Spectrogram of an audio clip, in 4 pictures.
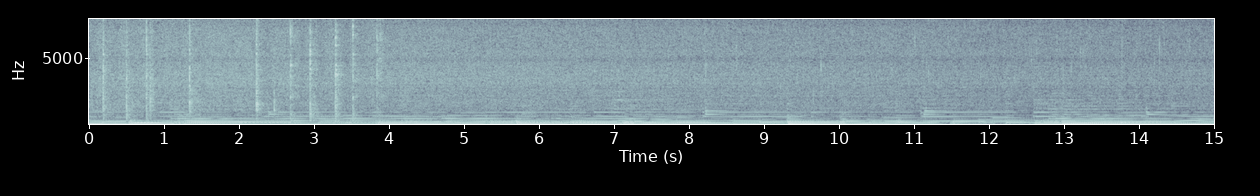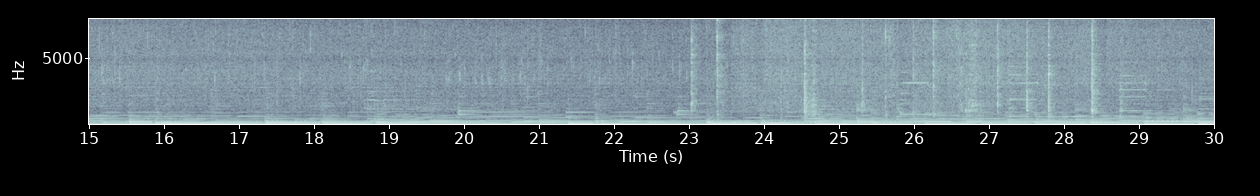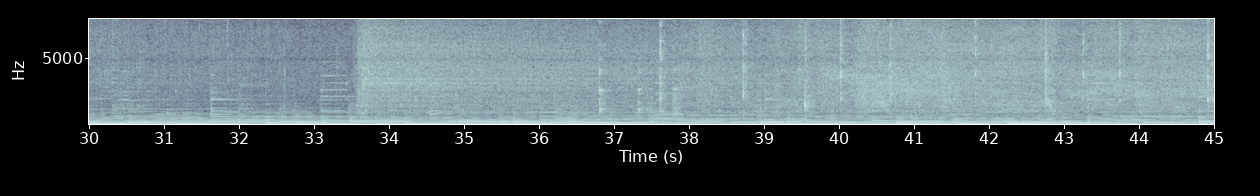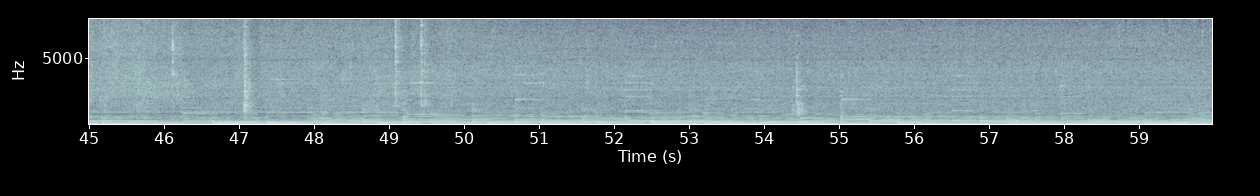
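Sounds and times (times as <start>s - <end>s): chicken hitting hot oil: 0.0s - 4.0s, 22.8s - 29.6s, 36.3s - 47.5s, 48.8s - 49.9s, 54.4s - 54.8s
onion and garlic sizzling in oil: 0.0s - 59.9s
metal spatula scraping a pan: 23.0s - 28.5s, 36.8s - 46.4s.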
